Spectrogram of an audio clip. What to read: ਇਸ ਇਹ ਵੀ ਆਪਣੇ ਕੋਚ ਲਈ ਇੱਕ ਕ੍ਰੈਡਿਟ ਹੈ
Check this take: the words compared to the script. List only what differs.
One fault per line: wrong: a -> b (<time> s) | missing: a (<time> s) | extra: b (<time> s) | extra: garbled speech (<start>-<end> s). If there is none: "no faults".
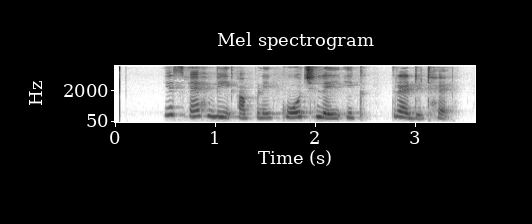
no faults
